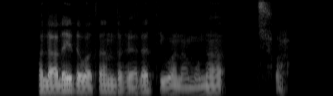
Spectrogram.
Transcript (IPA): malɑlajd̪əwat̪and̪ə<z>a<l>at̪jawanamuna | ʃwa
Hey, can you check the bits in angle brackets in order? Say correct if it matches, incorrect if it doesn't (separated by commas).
incorrect, incorrect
